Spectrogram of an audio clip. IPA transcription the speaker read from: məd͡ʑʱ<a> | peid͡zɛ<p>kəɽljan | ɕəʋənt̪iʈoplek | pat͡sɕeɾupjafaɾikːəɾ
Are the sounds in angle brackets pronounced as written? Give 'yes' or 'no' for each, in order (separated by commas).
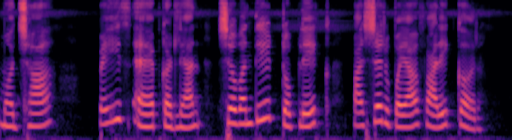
yes, yes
